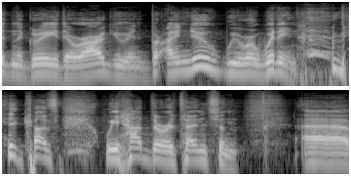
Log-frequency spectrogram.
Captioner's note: chuckles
